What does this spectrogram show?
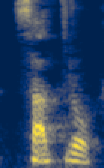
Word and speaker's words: ছাত্র: যেমন দেখেন ছাত্র বানান, দেখেন ছাত্র শব্দের কি রয়েছে, রফলা শব্দের শেষে রয়েছে, তাই এই রফলার উচ্চারণটা কিসের মতো হবে, অদ্বিত্ব হবে এবং এর উচ্চারণ হবে ত, তয় রফলা ঔকার, ছাত্র।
